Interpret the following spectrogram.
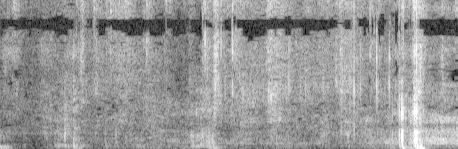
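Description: A young milk cow chewing hay right at the microphone: a few faint, soft crunches about half a second apart.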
